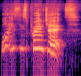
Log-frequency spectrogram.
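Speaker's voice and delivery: very high, urgent royal protest; hammed-up alarmed monarch calling a halt; the Queen. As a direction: cut in repeatedly in a high, imperious voice. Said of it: "the Queen is saying".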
